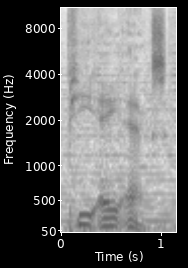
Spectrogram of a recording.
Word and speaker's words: P4X: He calls himself P4X, pronounced P AX.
